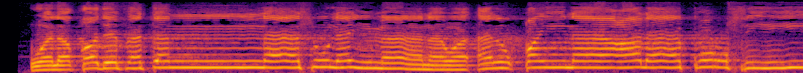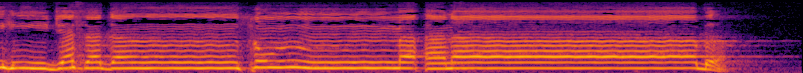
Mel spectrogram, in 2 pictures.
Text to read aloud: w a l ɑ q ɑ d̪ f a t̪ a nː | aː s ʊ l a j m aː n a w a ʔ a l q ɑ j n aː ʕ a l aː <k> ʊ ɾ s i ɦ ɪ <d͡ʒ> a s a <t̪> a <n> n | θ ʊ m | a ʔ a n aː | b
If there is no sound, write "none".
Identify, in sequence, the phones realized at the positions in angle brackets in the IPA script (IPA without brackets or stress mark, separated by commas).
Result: k, d͡ʒ, d̪, n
